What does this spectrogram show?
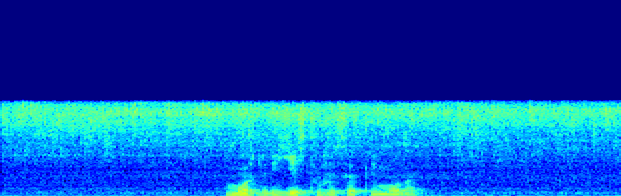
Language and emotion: Russian, neutral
